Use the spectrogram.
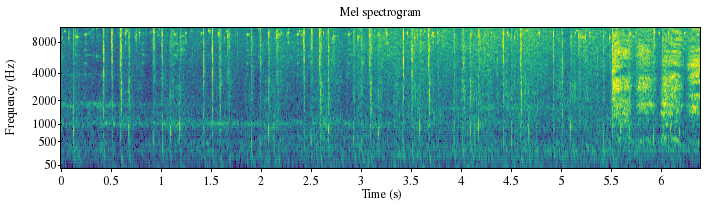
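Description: Roach the horse gallops in The Witcher 3 video game, a close, rapid and rhythmic drumming of hooves that runs continuously over a low ambient bed.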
